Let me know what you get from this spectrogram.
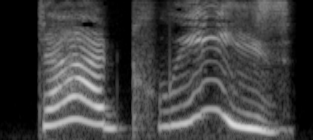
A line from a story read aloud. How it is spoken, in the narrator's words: Margaret cried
